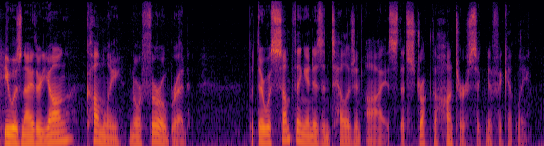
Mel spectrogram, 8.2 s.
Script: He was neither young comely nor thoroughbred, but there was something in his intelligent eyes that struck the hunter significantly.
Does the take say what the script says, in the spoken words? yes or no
yes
